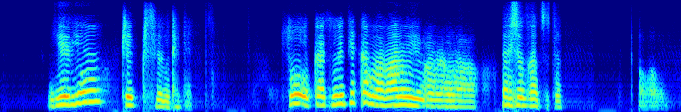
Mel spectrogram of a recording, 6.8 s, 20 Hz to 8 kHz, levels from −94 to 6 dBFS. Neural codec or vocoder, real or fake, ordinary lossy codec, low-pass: codec, 16 kHz, 0.5 kbps, FreqCodec, smaller model; fake; none; none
